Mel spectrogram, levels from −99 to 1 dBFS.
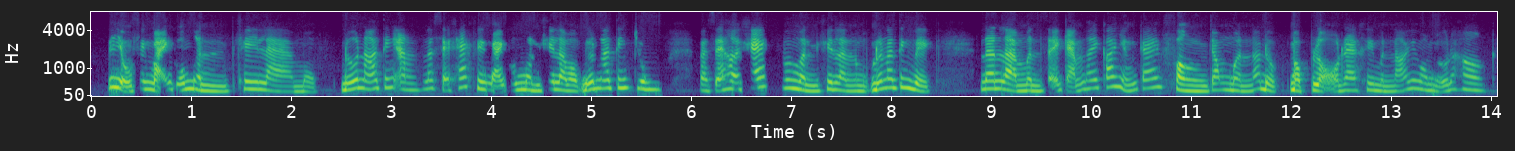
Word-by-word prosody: Ví 330 - +3
dụ, 175 - +5
phiên 260 -2 0
bản - - +4
của 220 +1 0
mình 200 -8 +1
khi 265 -2 +1
là 190 -7 -2
một 180 -2 -8 0.2
đứa 250 +5 +4
nói 275 -1 0
tiếng 315 0 -4
Anh, 235 -4 -3
nó 280 +2 -6
sẽ 310 - 0
khác 330 +2 -3
phiên 255 -3 +1
bản 185 +2 +2
của 230 +2 -3
mình 205 -2 0
khi 255 - -1
là 235 -3 +3
một 200 0 -1
đứa 240 +3 +4
nói 290 +1 0
tiếng 305 0 +2
Trung 255 -3 0 0.4
và 210 -2 -3
sẽ 205 - +3
hơi 255 -1 0
khác 325 +4 +4
với 300 0 0
mình 210 -8 +2
khi 255 +6 +1
là 225 -4 0
một 195 -1 -3
đứa 240 +3 +4
nói 310 +1 +1
tiếng 310 -3 +4
Việt. 190 -7 +1 0.5
Nên 275 +1 +3
là 230 -6 +5
mình 195 0 0
sẽ - - -1
cảm 210 +5 -1
thấy 290 +2 -4
có 335 +1 -1
những 240 -10 -2
cái 300 +4 -3
phần 195 -5 +4
trong 230 +1 -4
mình 195 -4 -2
nó 255 - -6
được 230 -8 +1
bộc 200 -3 +3
lộ 210 -2 +3
ra 215 +1 -2
khi 230 -2 -4
mình 190 -3 -3
nói 190 +2 -6
cái 285 - -4
ngôn 225 -6 -4
ngữ 180 +1 -6
đó 255 - -9
hơn. 225 -5 -5
235 Hz, 275 wpm, -20 LUFS, 200-275 Hz, 0.5 s, dụ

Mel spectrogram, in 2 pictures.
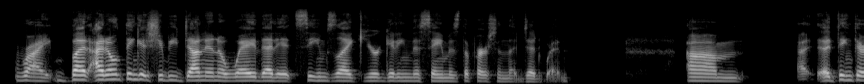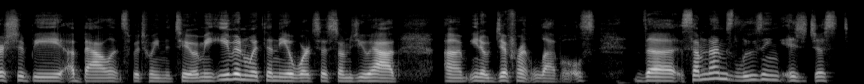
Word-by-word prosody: Right, 175 -5 0
but 210 +4 +5
I 220 - +9
don't 230 +1 +3
think 245 -2 -1
it 215 -3 +1
should 215 0 -3
be 200 -1 -7
done 190 +2 +5
in 185 -1 -1
a 170 - 0
way 175 +1 +2
that 175 -1 +1
it 160 -1 -2
seems 180 -3 -7
like 160 -2 0
you're 165 0 -3
getting 165 0 -6
the 165 0 -7
same 155 -1 -4
as 145 -1 -9
the 160 - -7
person 150 -2 -5
that 135 - -14
did 135 -2 -7
win. - - -14 1.2
Um, 160 -4 0 0.6
I - - -7
I - - +4
think 205 -2 -2
there 195 -2 +3
should 190 -3 -4
be 170 -2 -1
a 170 - -4
balance 150 -1 0
between 155 -1 -7
the 140 - -13
2, 155 +2 0
I - - +1
mean, 175 0 -3
even 230 +1 +4
within 190 -2 -1
the 170 - 0
award 160 -1 +2
systems, 155 -1 -4
you 165 -1 -1
have, 150 -3 +6 0.5
uh, 155 -2 +2
you 175 - -3
know, 155 -2 +2
different 170 0 0
levels. 145 -2 -7 0.4
The 170 0 +4
sometimes 240 0 0
losing 210 +3 -5
is 170 -3 -6
just 180 +1 -6
170 Hz, 200 wpm, -24 LUFS, 155-190 Hz, 1.2 s, I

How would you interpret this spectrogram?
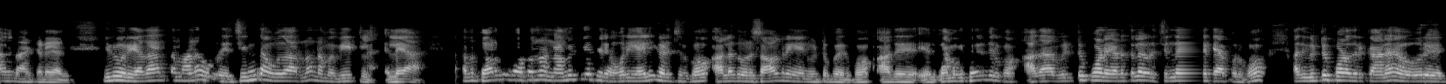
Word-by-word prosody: ஆள் 150 0 -3
நான் 120 -2 -2
கிடையாது. 115 -3 +1 0.4
இது 185 - +2
ஒரு 165 - +3
எதார்த்தமான 180 +1 0 0.2
ஒரு 140 - -3 0.2
சின்ன 205 +6 +1 0.2
உதாரணம் 170 +3 0
நம்ம 145 -4 -4
வீட்ல. 150 -6 -3 0.2
இல்லயா? 125 +2 +3 0.5
அத 180 - -3
தொறந்து 205 +6 +1
பார்த்தோம்னா 200 +1 +1
நமக்கே 220 +6 -2
தெரியும். 165 -7 0
ஒரு 155 - -1
எலி 170 - +1
கடிச்சிருக்கும் 155 -2 0
அல்லது 155 +3 +1
ஒரு 140 - -3
சாலரி 165 +4 +1
ஐயன் 130 -2 -3
விட்டு 120 +2 -5
போயிருக்கும். 115 0 -1 0.2
அது 120 +1 +1 0.2
என் 115 - -2
நமக்கு 155 +3 -1
தெரிஞ்சிருக்கும். 195 -9 -3
அதா 145 - +3
விட்டு 155 +5 -4
போன 185 -3 +5
இடத்துல 180 +4 +2
ஒரு 165 - -6
சின்ன 165 +2 +2 0.3
கேப் 145 -3 +2
இருக்கும். 180 - -1 0.3
அது 150 - +2
விட்டு 170 +6 +2
போனதற்கான 170 -2 +3 0.2
ஒரு 150 -1 +3
160 Hz, 175 wpm, -24 LUFS, 140-185 Hz, 0.5 s, போன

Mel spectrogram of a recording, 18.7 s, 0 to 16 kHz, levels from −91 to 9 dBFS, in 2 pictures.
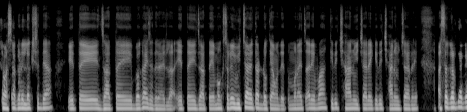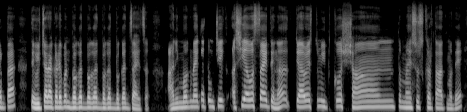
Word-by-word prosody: श्वासाकडे 140 0 +1
लक्ष 140 +1 -2
द्या. 145 +1 -2 0.4
येतय, 135 +1 0
जातंय 130 +2 -1
बघायचं 130 +1 -1
त्याला, 110 -2 -6
येतय, 130 +1 -3
जातंय. 125 0 -2
मग 135 +1 -1
सगळे 150 +1 +2
विचार 140 +3 +3
येतात 145 -1 +1
डोक्यामध्ये, 120 -3 -3
तुम्ही 120 +2 -11
म्हणायचं, 130 0 -4
"अरे 135 0 -1
वाह! 150 +1 -1
किती 145 0 -3
छान 130 0 -2
विचार 130 -1 -3
आहे, 130 - -2
किती 135 0 -4
छान 125 0 -3
विचार 125 0 -3
आहे." 120 - -3 0.5
असं 150 +7 +3
करता, 160 +1 +3
करता 170 +3 +2 0.4
ते 170 - +6
विचाराकडे 165 +2 +7
पण 175 -2 +3
बघत, 165 +1 +6
बघत, 165 0 +4
बघत, 155 0 +3
बघत 145 -1 0
जायचं 115 -6 -1 0.5
आणि 145 +3 +3
मग 170 +2 +2
नाही 185 0 +2
का 205 - -2
तुमची 190 +1 -1
एक 200 0 -2
अशी 165 +8 +1
अवस्था 210 +1 +3
येते 185 -4 +1
ना, 155 +6 +1 0.3
त्यावेळेस 185 0 +3
तुम्ही 200 -1 -2
इतकं 195 +3 -3
शांत 180 +2 -2
महसूस 165 -1 0
करता 150 -2 -1
आतमध्ये 135 +3 -4
145 Hz, 175 wpm, -23 LUFS, 130-170 Hz, 0.5 s, विचाराकडे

